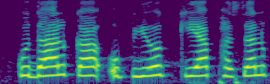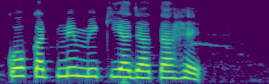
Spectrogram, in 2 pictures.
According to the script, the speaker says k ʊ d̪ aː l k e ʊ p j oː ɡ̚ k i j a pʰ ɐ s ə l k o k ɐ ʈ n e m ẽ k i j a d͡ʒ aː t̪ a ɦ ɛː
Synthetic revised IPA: k ʊ d̪ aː l k a ʊ p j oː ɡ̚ k i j a pʰ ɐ s ə l k o k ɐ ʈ n e m ẽ k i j a d͡ʒ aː t̪ a ɦ ɛː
